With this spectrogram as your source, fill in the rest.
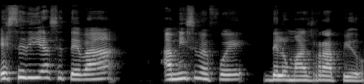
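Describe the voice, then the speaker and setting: A woman with a high pitch speaks at a fairly slow pace with lively intonation. The recording is very clean, with a silent background. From Mexico, Sonora. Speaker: podcast host. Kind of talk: personal storytelling monologue.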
